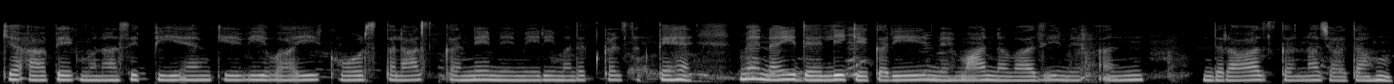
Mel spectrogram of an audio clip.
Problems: constant background noise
